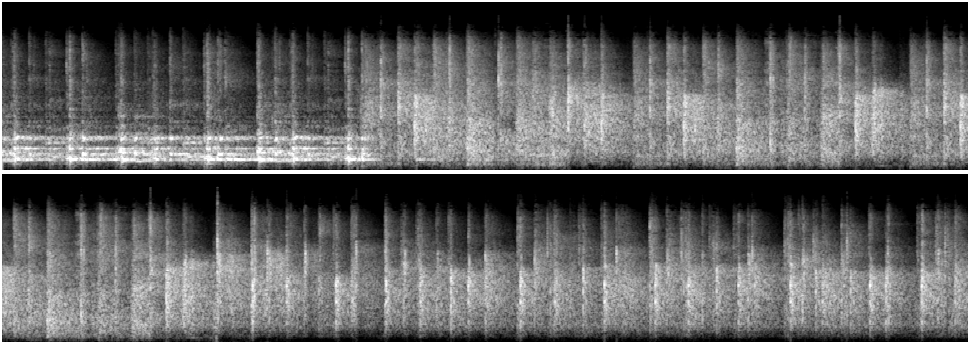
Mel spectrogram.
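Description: Percussion music of rapid, dense tapping and knocking. A few held tones sound under the taps for about the first five seconds.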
